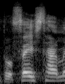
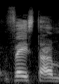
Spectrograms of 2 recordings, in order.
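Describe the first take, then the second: First: Said in the usual way. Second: Laughing. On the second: Real, not acted. Joking to viewers about calling his friends, laughing. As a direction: chuckle through FaceTime at his own joke.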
